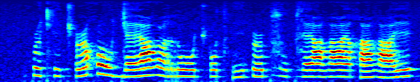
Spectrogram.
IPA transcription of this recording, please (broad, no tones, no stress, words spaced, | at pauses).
pə˞cʰe̤t͡ʃʼə˞χoː ɟɛːðˤo roːt͡ʃʼot͡sʼe̤ ʔə˞p zo̤pzɛː ðˤɛːχe ðˤeː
